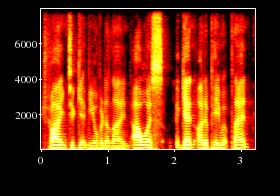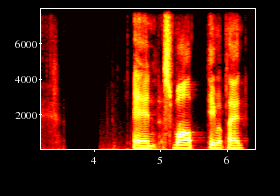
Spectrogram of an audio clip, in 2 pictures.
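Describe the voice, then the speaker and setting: A man's voice: fairly high pitch, flat delivery, normal speed, a bit bright, clean tone, no echo. Young man from Malaysia, storytelling host. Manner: storytelling, laid-back, peppered with "like" and "right?". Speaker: podcast host. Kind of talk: casual podcast chat.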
